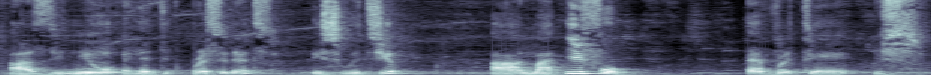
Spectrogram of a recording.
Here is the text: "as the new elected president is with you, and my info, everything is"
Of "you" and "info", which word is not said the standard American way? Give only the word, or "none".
info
